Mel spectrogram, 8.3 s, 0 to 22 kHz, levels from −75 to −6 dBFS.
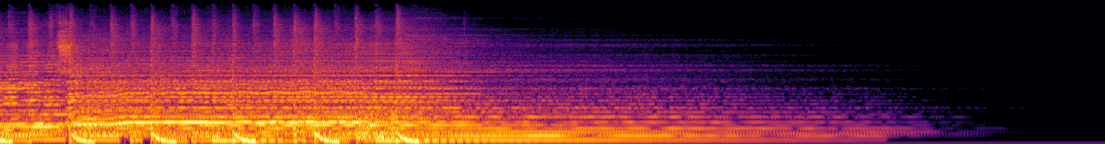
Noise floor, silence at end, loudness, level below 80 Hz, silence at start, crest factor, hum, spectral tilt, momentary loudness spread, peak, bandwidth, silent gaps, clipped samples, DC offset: -82 dBFS; 2.05 s; -12 LUFS; -22 dBFS; 0 s; 12 dB; none; -5.5 dB/octave; 17 LU; 0 dBFS; 19 kHz; none; under 0.1%; under 0.1%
